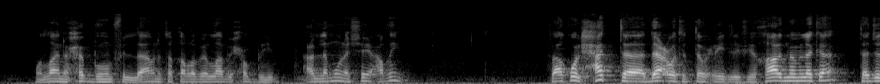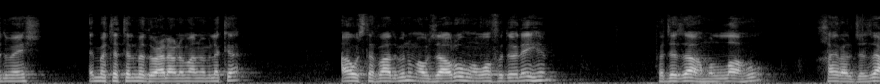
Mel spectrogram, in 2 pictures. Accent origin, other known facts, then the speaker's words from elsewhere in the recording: Kuwait; في بلادنا الكويت لا تباع الخمور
